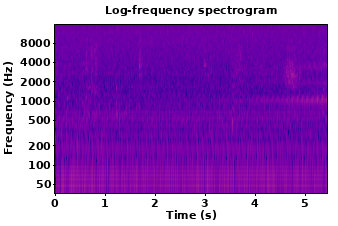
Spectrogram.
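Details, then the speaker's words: Early-1950s Viking 53-38ARR tube table radio, first power-up on an isolation transformer: a steady low buzzing hum with faint static as it warms up and tunes stations, hum from a bad filter capacitor. "It's actually tuning in stations. Okay. But obviously we got a bad filter cap."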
